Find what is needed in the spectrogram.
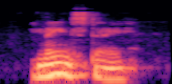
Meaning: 1. A chief support 2. Someone or something that can be depended on to make a regular contribution 3. A stabilising rope from high on the mainmast to the base of the foremast
- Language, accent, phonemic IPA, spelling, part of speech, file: English, Southern England, /ˈmeɪn.steɪ/, mainstay, noun, LL-Q1860 (eng)-mainstay.wav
